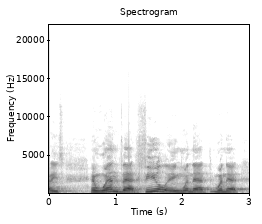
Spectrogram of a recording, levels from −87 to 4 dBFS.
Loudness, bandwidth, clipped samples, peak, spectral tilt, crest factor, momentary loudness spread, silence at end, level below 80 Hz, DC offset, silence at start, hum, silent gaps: -27 LUFS; 8.4 kHz; under 0.1%; -12 dBFS; -7 dB/octave; 14 dB; 6 LU; 0 s; -82 dBFS; under 0.1%; 0 s; none; none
